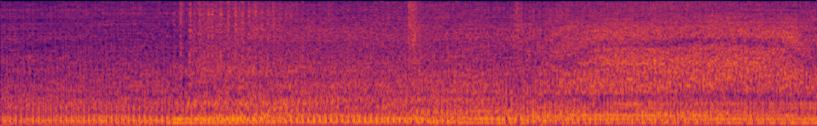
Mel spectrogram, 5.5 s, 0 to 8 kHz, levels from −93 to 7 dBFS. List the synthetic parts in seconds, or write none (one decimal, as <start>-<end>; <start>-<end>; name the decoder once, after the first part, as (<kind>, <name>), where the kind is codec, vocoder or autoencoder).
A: 0.0-1.4 (vocoder, Vocos); 2.9-5.5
